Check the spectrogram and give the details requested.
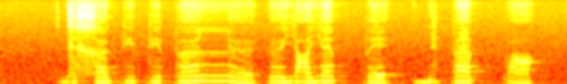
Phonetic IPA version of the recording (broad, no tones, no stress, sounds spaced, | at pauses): ɡ ɛ x œ pʲ ø pʲ œ p œ lː ø | ø j ɑ j ɛ pː e | bʲ œ p æ pː ɑ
